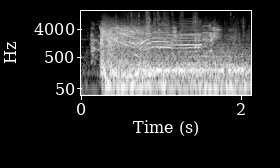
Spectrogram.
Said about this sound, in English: That was no quake. It started when my first shot hit the ground. Try it again.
